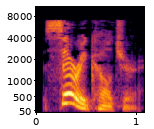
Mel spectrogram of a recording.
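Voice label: "sericulture", British English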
